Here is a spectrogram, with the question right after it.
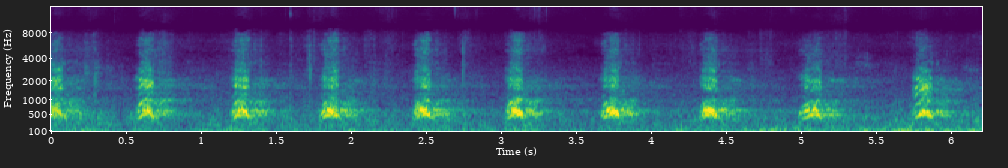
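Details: Belgian Malinois competing at IPG 2 level in a 2023 regional trial in Sin-le-Noble, France, giving ten steady, evenly spaced barks about every 0.6 seconds, each short and forceful, with faint crowd noise beneath.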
